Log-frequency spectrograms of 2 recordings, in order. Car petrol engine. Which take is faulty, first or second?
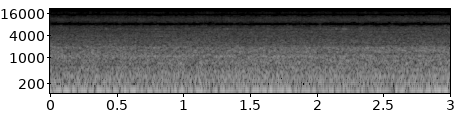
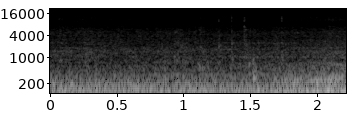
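second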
